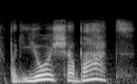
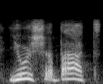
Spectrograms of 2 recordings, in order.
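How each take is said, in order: First: "your" slow and rising; stress on your. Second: "your" higher and louder; stronger stress on your. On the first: Rabbi stressing "your" to the guest, slow rising. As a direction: lean into "your" in "your Shabbat". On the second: Rabbi repeating "your Shabbat", louder and higher. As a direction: punch "your" in "your Shabbat" harder. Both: Shown as a demonstration.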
